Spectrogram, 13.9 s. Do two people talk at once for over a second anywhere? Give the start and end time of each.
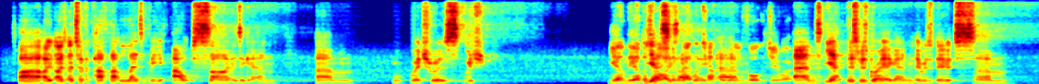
8.6-10.0

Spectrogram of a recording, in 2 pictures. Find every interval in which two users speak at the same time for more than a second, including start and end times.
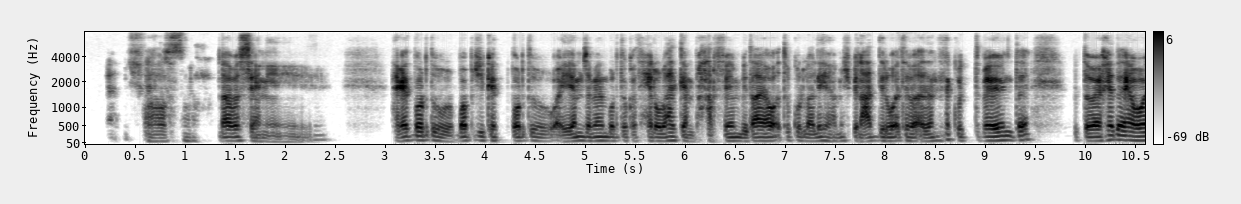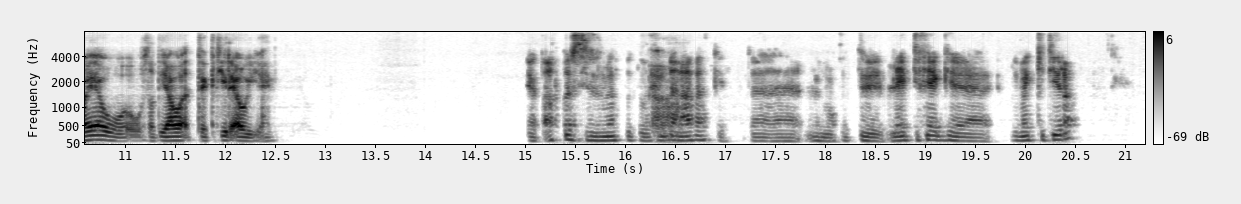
none

